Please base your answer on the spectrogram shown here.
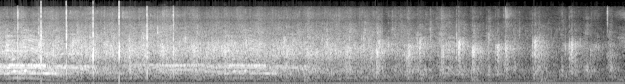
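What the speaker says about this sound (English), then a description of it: "Let's give them a round of applause." A crowd at a children's charity benefit gala claps steadily, a warm burst of applause that slowly thins out over several seconds.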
